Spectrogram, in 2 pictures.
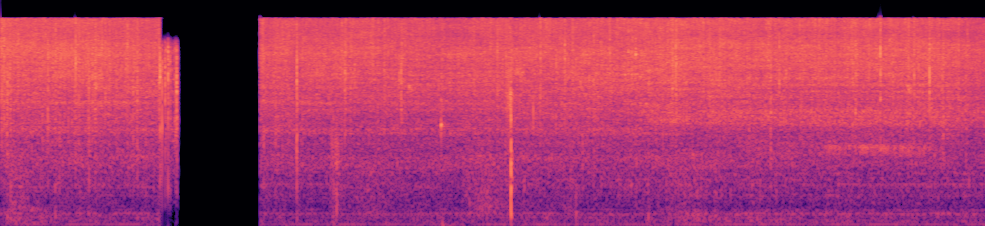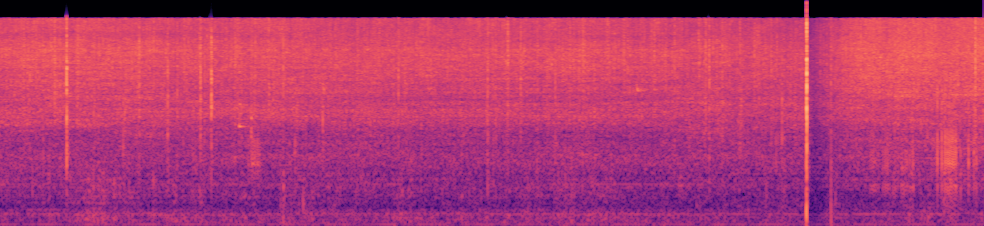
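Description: Meat sizzles and crackles steadily on a hot grill.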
